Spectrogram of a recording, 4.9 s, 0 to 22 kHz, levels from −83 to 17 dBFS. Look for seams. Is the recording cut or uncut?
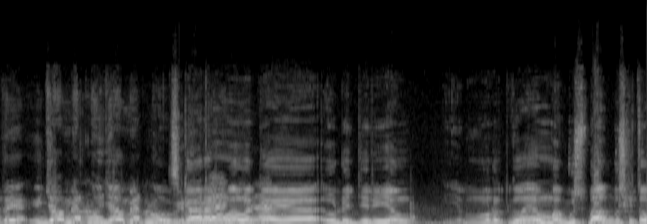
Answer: uncut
